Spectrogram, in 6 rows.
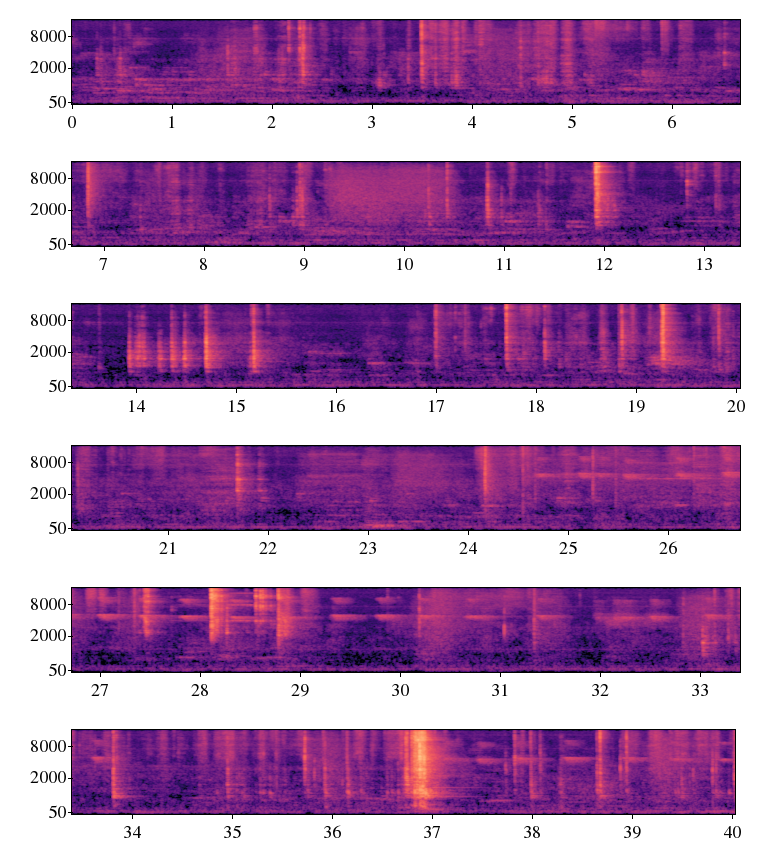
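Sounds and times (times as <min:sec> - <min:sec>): small tools clicking and tapping: 0:01.6 - 0:05.2, 0:13.9 - 0:15.4, 0:17.0 - 0:20.4, 0:24.2 - 0:40.0.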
